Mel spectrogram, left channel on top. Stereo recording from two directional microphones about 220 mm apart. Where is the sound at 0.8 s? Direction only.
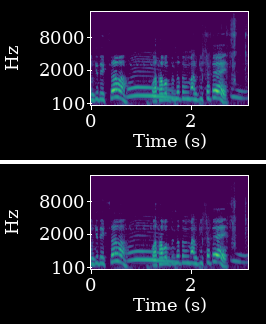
50° left (ahead or behind).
